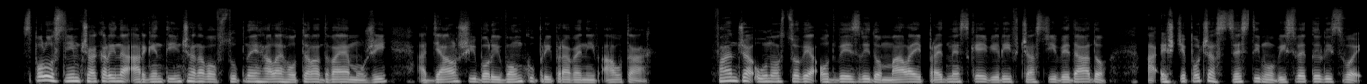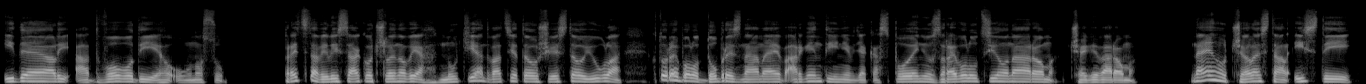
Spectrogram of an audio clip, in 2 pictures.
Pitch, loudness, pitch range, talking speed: 125 Hz, -27 LUFS, 110-135 Hz, 145 wpm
